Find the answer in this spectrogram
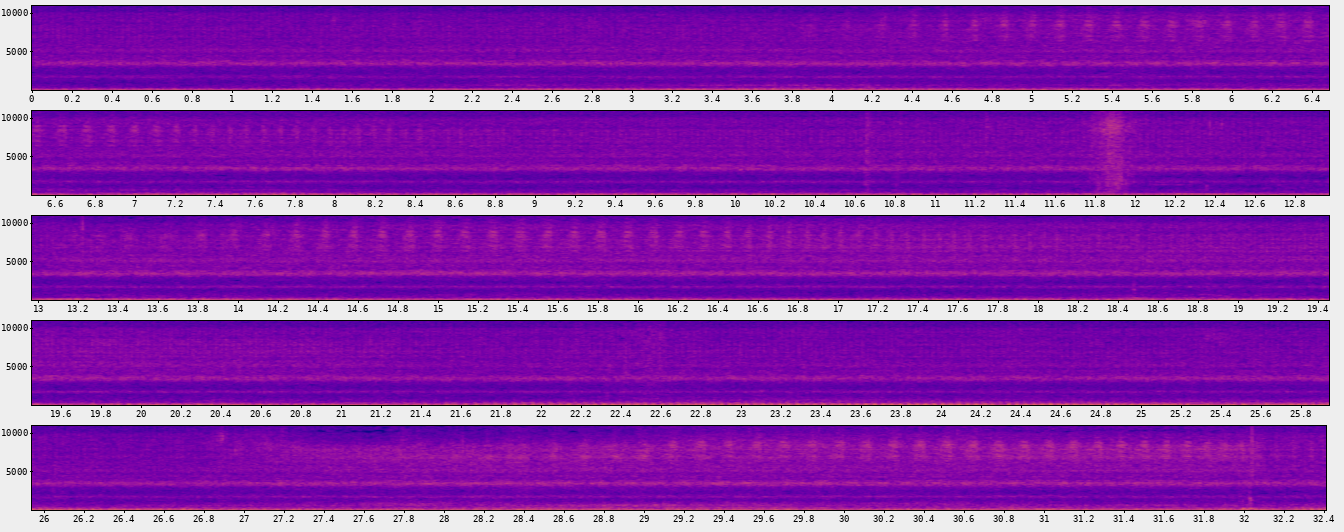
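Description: A steady low drone like an engine running, with steady high-pitched tones above it. The drone grows a little louder about two-thirds of the way through, and there is a single sharp click around the middle.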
